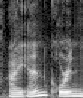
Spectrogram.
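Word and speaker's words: Qorin: That's spelled Q-O-R-I-N, Corin Jones.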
